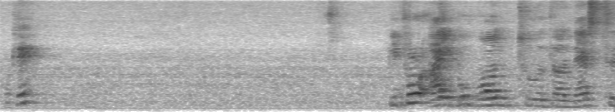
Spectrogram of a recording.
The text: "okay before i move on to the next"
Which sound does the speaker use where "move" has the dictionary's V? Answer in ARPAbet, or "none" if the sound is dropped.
W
